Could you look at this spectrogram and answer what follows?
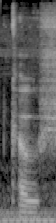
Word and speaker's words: Koch: directly spoke to an employee at Koch, it's pronounced Koch, so I don't know. It's still probably wrong, and I know all of you guys are going to say that it's not right. Koch, whatever.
